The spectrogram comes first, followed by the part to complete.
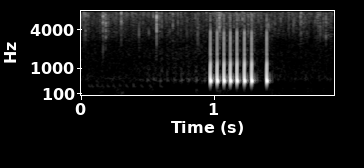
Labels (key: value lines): label: biophony, rattle response
recorder: SoundTrap 500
